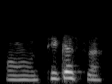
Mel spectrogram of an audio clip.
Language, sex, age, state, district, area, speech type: Bengali, female, 18-30, West Bengal, Alipurduar, rural, conversation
